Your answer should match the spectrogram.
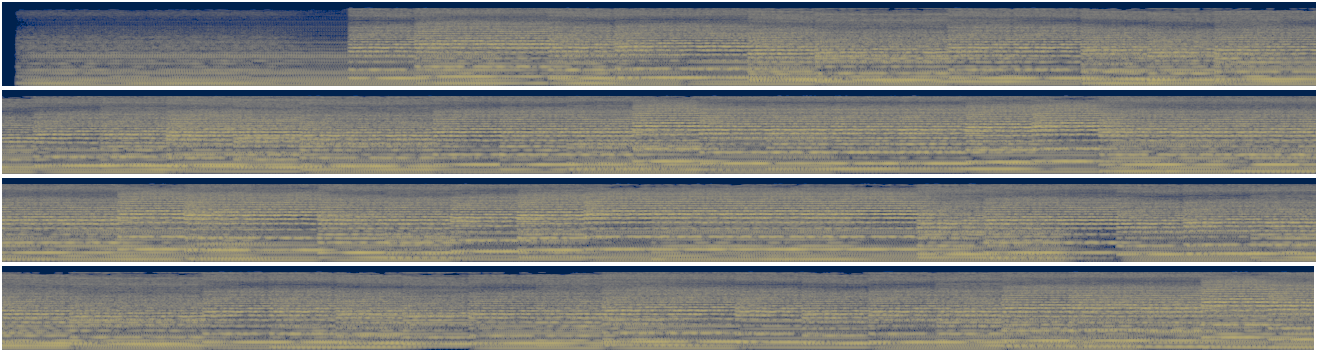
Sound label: Strings Quartet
